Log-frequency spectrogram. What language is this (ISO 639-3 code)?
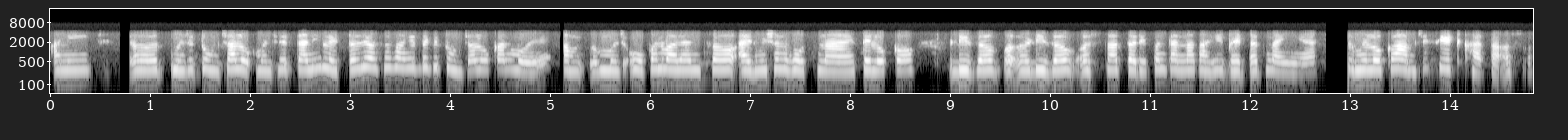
mar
